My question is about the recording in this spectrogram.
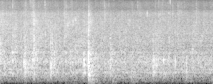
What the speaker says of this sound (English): we're gonna go ahead and chuck our onions in here.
